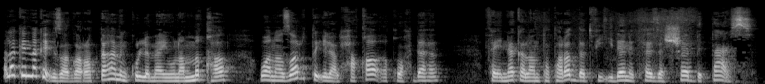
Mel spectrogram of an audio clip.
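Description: A woman voicing a shrewd older male barrister in an audiobook, reasoning aloud in a measured way. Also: lowish voice, lively intonation, darkish tone, lightly acted. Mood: musing. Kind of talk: audiobook character reading.

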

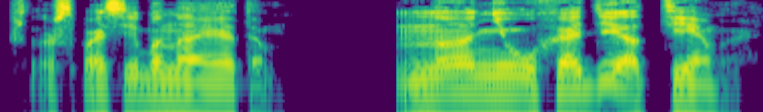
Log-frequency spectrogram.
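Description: A wry, grumbling constable, read by a man, trading dry sarcastic jabs with a cat in an audiobook. His voice sits in a middle pitch, close and dry with no room around it. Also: lively intonation, normal speed, gravelly, no room sound. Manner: dry, sardonic, chatty banter with a cat.

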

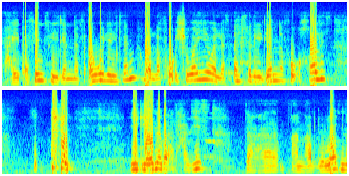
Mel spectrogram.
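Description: Fast-talking Egyptian woman teaching children. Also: mid-range voice. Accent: Egyptian Arabic. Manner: explains with many rhetorical questions. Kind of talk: storytelling lesson for children. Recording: loud background noise with clicks.

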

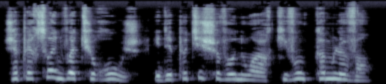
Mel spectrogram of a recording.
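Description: A woman's voice: fairly high pitch, normal speed, warm tone, close to an everyday voice. A woman voicing a timid, anxious orphan girl in an audiobook reading, with a complaining manner. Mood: fretful.

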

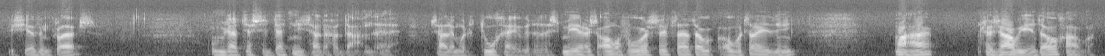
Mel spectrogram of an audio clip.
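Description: This radio drama actor voices a principled police detective with many years on the job, delivering a matter-of-fact admonishment. He has a lowish, bright, forceful voice at normal speed, broken by long pauses. The old radio recording is hissy and noisy.

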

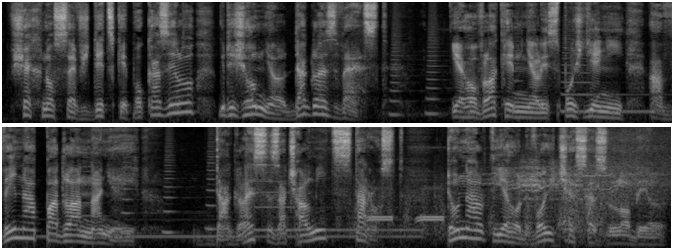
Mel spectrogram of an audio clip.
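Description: A man narrating a dubbed cartoon story in a scripted, expressive storybook style. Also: fairly low pitch. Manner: lively, expressive. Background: music.

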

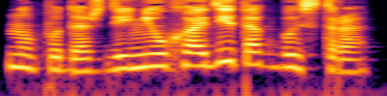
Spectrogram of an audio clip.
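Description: A woman voicing a calm, playful grown man, a rector who teases and coaxes in a soft, lowered voice. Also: brisk, no room sound, clean studio sound, close to an everyday voice. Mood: coaxing. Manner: soft, lowered, easygoing and coaxing.

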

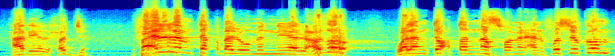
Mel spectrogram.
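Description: A male preacher giving an impassioned sermon, dropping to quiet asides and rising to shouts. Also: very high-pitched, low-quality recording. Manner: impassioned, swinging between hushed and shouted.

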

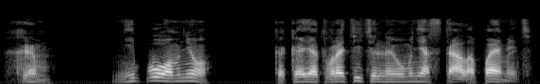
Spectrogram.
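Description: A querulous old palace ceremony master with a high, quavering voice that goes shrill and loud when he barks orders, as a man reads him in an audiobook. He blusters and fusses, and the voice is dry and close. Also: measured pace, dry recording, lightly acted. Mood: blustering. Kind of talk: audiobook character voice.

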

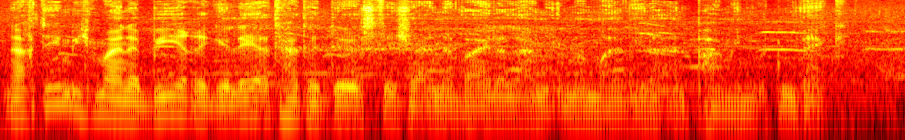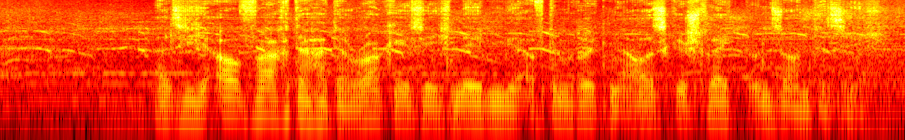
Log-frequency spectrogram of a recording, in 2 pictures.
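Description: Here a bass-voiced man speaks a little quickly with music behind him. He delivers first-person narration for a radio crime drama, playing a middle-aged tough guy who is laconic, brooding and world-weary.

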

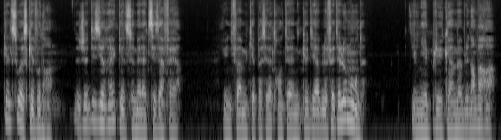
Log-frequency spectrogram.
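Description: A man's voice: medium pitch, moderate pace, dark tone, husky, close to an everyday voice. A man voicing a rude, idle young aristocrat who talks bluntly and carelessly, swearing freely. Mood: scornful.

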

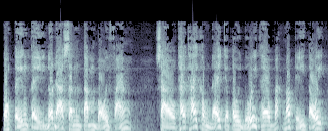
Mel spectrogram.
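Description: A man's voice: mid-range voice, big pitch swings, darkish tone, close to an everyday voice. A man voicing a loyal, worried middle-aged woman servant in a storybook reading. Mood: resentful. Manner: hurried, worried.

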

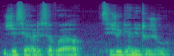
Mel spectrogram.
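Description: Un jeune homme posé et persuasif, lu par un homme, qui parle doucement et avec mesure. La voix est sombre, un peu voilée, plutôt basse en volume. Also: male voice, fairly even intonation, gravelly, mellow, slightly rough. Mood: calm. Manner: measured, persuasive. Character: calm young man reasoning with the old host.

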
